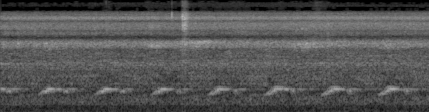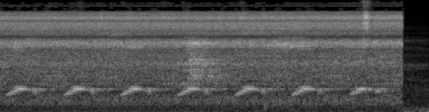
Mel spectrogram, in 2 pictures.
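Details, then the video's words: A male Wonga pigeon, calling all summer without stopping, repeats a short mid-pitched coo about twice a second in a steady, monotonous run, over loud constant background hiss. "That call from the Wonga pigeon goes on and on and on and on."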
